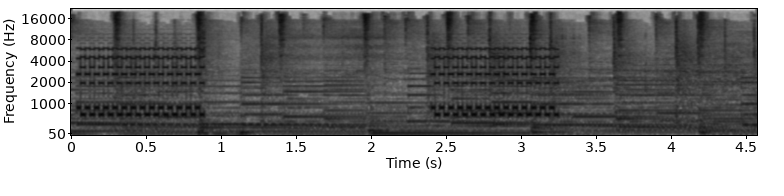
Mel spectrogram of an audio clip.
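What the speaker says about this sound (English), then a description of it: "It won't stop ringing." Telephone ringing in the video game AI: The Somnium Files, a steady electronic ring repeating in loud bursts with short gaps, heard alone without talk.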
